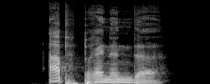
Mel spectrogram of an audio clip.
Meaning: inflection of abbrennend: 1. strong/mixed nominative/accusative feminine singular 2. strong nominative/accusative plural 3. weak nominative all-gender singular
- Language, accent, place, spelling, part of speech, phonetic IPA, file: German, Germany, Berlin, abbrennende, adjective, [ˈapˌbʁɛnəndə], De-abbrennende.ogg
